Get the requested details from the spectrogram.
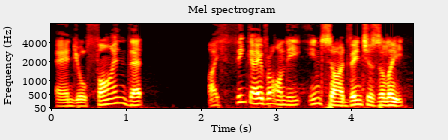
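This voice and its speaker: A man calling a horse race replay, brisk and informal, lifting his voice on the horses' names. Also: fairly high pitch, animated. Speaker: race caller. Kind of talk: horse racing commentary.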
